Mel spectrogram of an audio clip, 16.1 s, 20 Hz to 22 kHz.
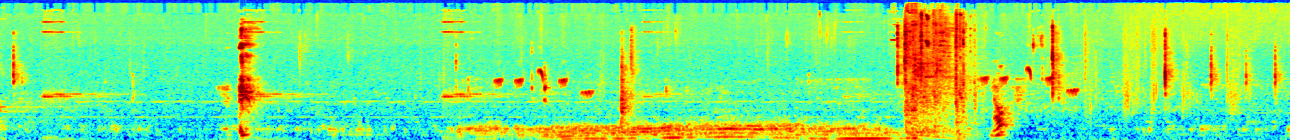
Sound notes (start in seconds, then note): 2.7 coughs; 5.5 bird chirps ˧ ˧ ˥ ˧ ˩; 11.5 bird chirps ˧ ˧ ˥ ˧ ˩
